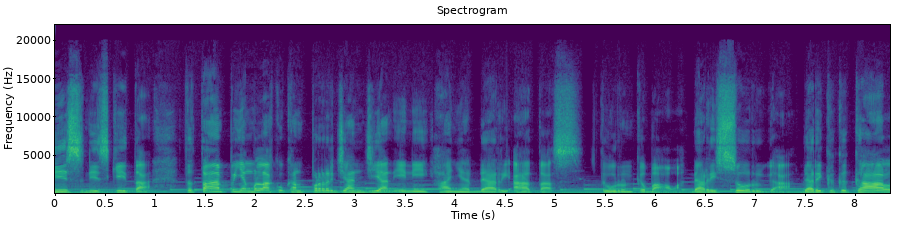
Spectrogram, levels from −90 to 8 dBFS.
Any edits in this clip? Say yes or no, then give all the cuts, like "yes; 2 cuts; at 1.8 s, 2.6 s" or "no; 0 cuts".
yes; 3 cuts; at 3.8 s, 6.2 s, 7.3 s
